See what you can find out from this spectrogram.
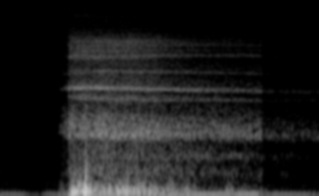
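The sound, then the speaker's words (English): A long, deep breath taken to cure hiccups: one loud, airy rush of breath lasting about a second and a half, alone with no talk. “Well, what I usually do... take long, deep breaths.”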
